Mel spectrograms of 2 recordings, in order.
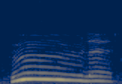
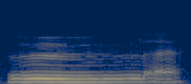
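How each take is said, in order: First: Lang gezogenes, hohles Brummen. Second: Sehr lang gezogenes, monotones Brummen; tiefes Elefantenbrummen. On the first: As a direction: das Wort wie in einer Höhle brummen. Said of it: "brummte Paul mit tiefer Stimme". (gedehnt gebrummt) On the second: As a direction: das Wort tief und endlos brummen. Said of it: "der blaue Elefant brummte auch". (brummender Elefant) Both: A narrator's reading.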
